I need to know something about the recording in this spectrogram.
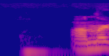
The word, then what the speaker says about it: Amar: So say summer and then take away the S, Summer. and that's how you say it. So Amar. Amar. Yeah. Amar.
